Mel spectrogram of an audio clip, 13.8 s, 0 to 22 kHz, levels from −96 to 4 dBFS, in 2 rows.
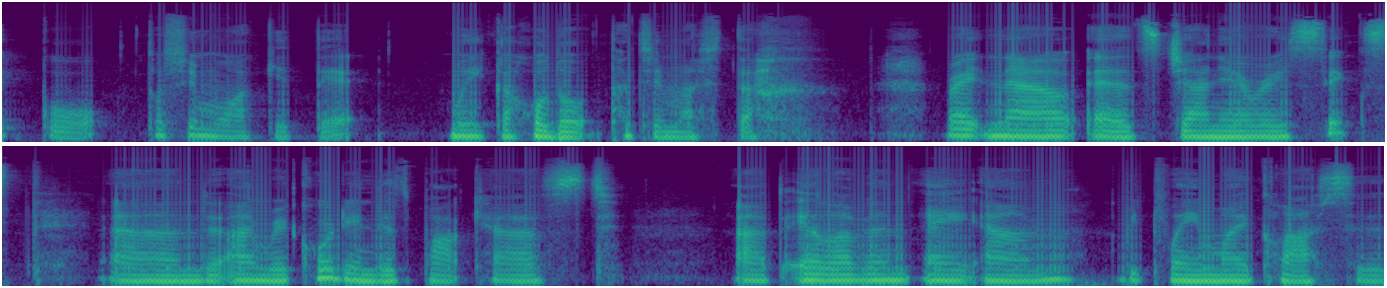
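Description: A block size mismatch (padded) runs through the whole clip. A steady buzz near 46.9 Hz sits under the speech. Each block is written short and zero-filled, which fits 1024-sample reads. The speech plays slower, at 0.861 times speed, with pitch about normal.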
